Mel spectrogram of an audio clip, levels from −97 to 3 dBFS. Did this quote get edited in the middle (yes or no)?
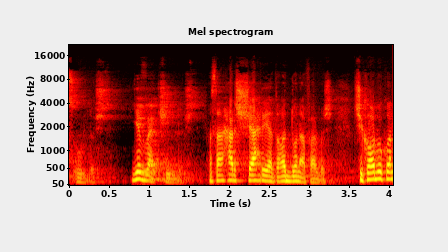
yes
